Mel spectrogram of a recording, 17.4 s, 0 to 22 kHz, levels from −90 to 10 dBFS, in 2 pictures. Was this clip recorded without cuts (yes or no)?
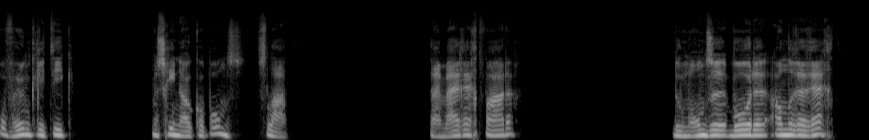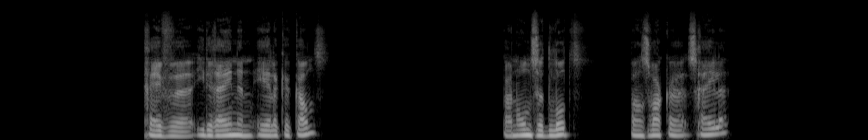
yes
